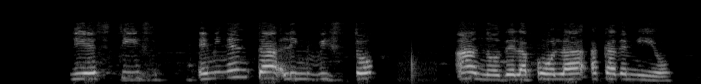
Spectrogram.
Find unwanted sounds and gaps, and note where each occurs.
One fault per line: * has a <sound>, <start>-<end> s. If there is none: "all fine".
* has a thud, 4.0-4.2 s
